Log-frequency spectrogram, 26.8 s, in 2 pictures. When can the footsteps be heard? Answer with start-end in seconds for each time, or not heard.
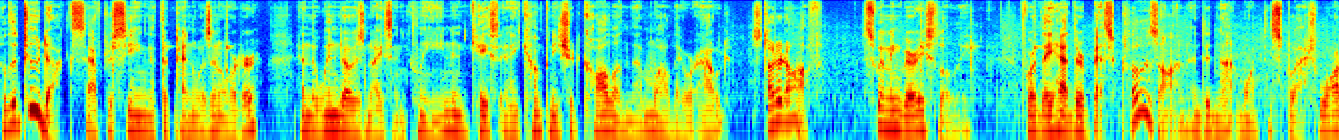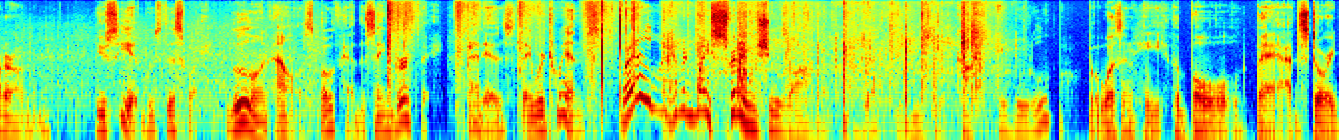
17.2-23.5.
